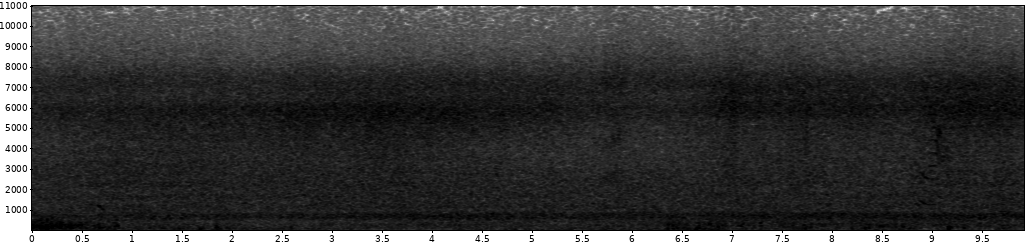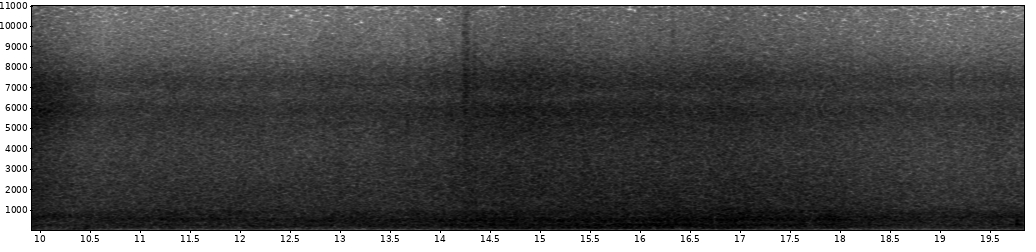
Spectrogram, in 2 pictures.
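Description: Ocean surf washing onto a beach, with wind on the microphone. About ten seconds in it drops quieter and thinner.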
